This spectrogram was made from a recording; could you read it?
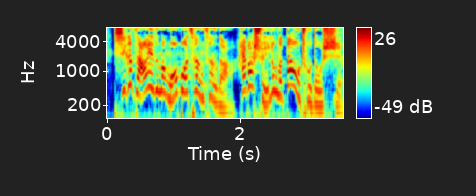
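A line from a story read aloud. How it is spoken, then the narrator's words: Calling out. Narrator (Chinese): 妈妈叫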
